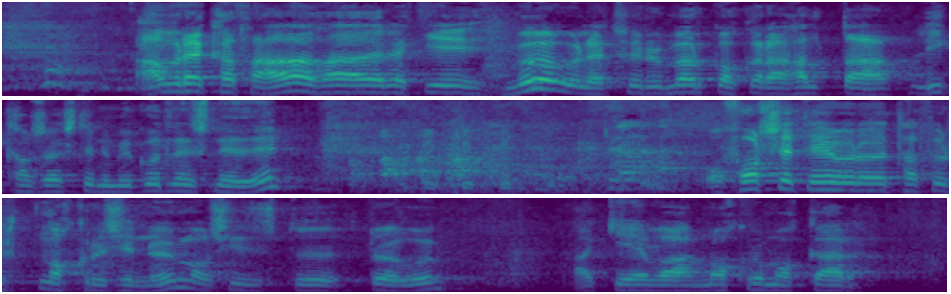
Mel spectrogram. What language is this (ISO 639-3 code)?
isl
